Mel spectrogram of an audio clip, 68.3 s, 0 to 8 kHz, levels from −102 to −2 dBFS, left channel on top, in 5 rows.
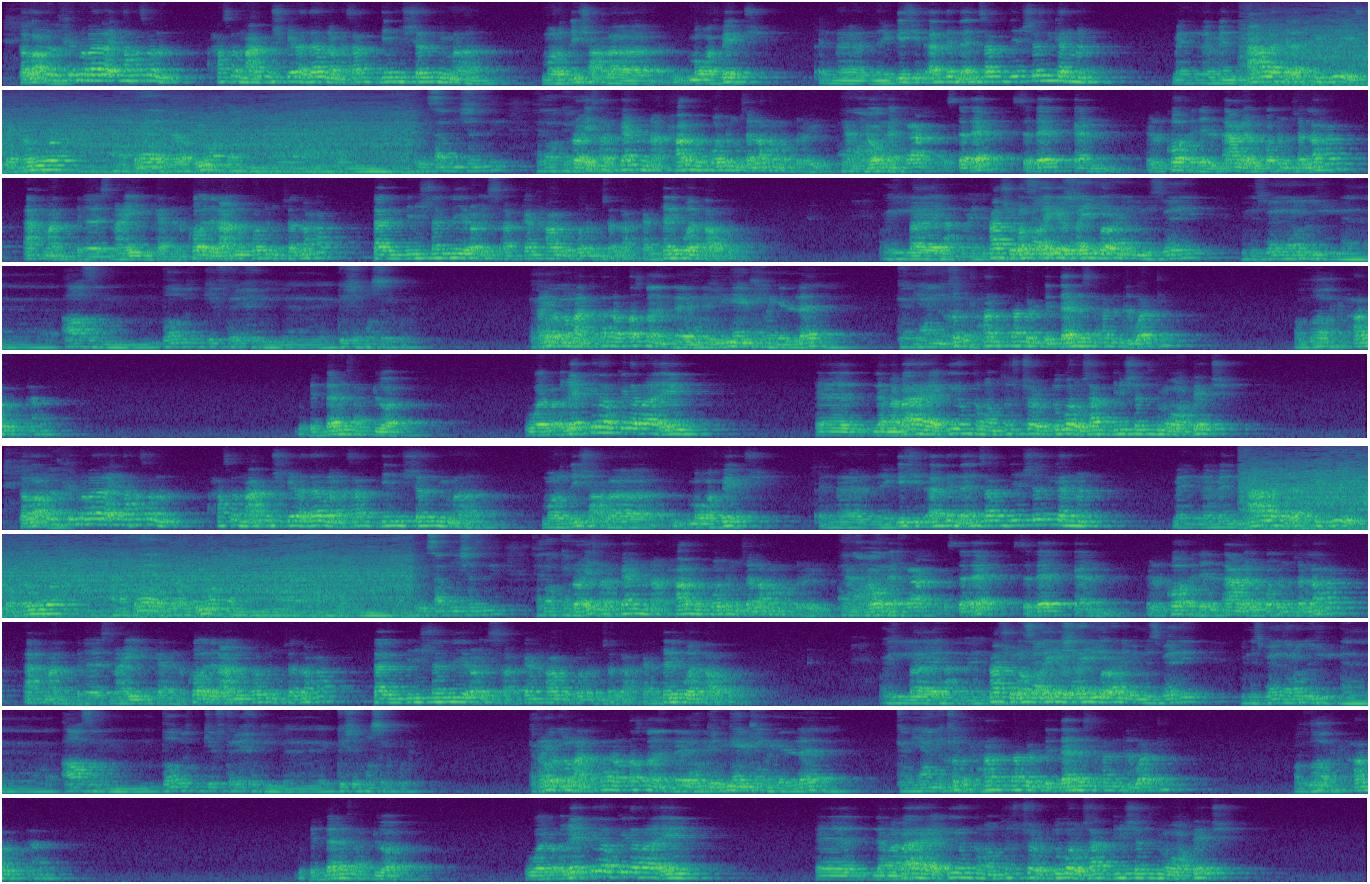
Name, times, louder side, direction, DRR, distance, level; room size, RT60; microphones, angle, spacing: voice 1, 0.2-1.7 2.1-4.8 5.4-7.6 8.2-10.9 11.7-14.3 15.0-15.7 19.3-23.6 23.9-24.8 25.1-27.0 27.5-30.6 31.0-34.7 36.4-38.5 40.3-40.5 46.3-49.1 50.3-52.7 54.5-55.0 57.7-58.6 59.9-61.5 62.8-66.9, left 2 dB, 30° left, -4 dB, 2.5 m, -30 dB
sound 1, 12.4-17.8, right 3 dB, 50° right, 1.1 m, -39 dB
voice 2, 14.7-19.8 22.0-22.9 36.1-39.3 39.7-45.1 46.2-46.8 47.7-49.3 49.9-50.9 53.9-54.3, right 1 dB, 75° right, -6 dB, 2.3 m, -37 dB
12.5 x 7.2 x 3.4 m, 0.88 s
head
